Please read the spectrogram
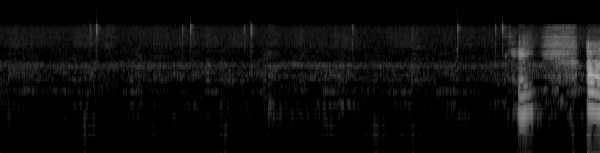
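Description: Faint, scattered computer mouse clicks over a low steady room hum, then a woman's voice starts talking near the end.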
